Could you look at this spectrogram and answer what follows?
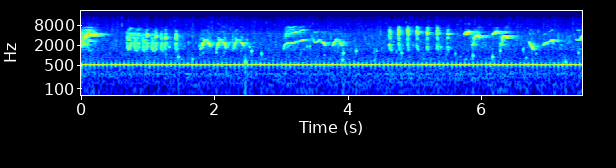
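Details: Orange-headed thrush, known locally as anis bata, heard in a therapy sound recording: varied whistled phrases, short rising-falling warbles and quick bursts of repeated notes, with a steady electronic hum underneath.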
